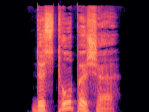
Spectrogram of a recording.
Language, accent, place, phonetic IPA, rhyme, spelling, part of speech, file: German, Germany, Berlin, [dʏsˈtoːpɪʃə], -oːpɪʃə, dystopische, adjective, De-dystopische.ogg
- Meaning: inflection of dystopisch: 1. strong/mixed nominative/accusative feminine singular 2. strong nominative/accusative plural 3. weak nominative all-gender singular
